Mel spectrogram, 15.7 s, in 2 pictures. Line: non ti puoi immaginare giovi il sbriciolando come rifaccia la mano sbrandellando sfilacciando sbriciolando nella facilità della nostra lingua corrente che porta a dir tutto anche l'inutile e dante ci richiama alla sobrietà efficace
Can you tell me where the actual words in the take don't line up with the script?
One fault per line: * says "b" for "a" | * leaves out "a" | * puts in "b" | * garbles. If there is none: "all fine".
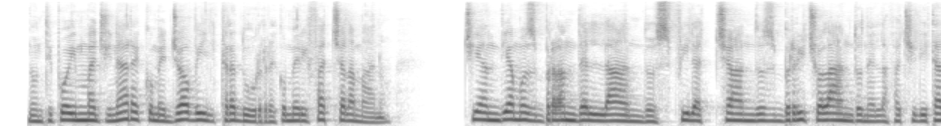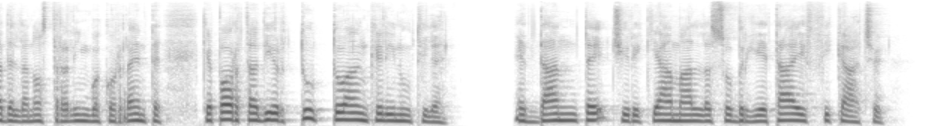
* puts in "come"
* says "tradurre" for "sbriciolando"
* puts in "ci andiamo"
